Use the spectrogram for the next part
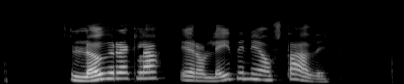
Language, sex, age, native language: Icelandic, female, 50-59, Icelandic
